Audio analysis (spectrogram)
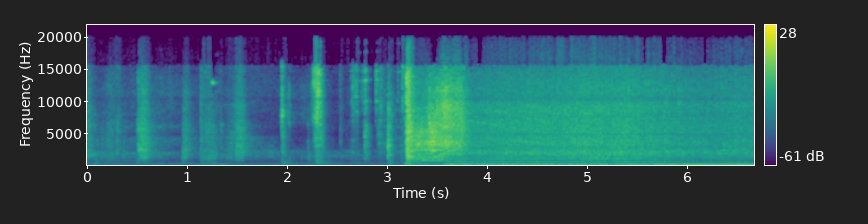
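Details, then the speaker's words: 1970 Ford F250, slightly warm, after sanding off corrosion cured its high idle and stalling: brief crank, catches at once, steady even low rumble with no misfire or stumble; normal idle after repair. "so now the engine runs really well I'm going to crank it over for you I already got the engine running this morning so it's a little bit warm and so it should crank right over back"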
